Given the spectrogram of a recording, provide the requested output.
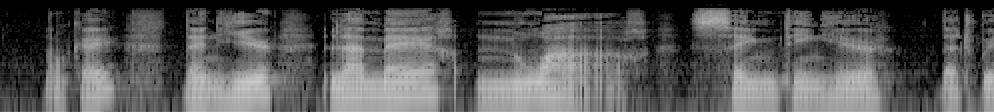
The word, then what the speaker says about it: Noire: Okay, then here, la mer Noire. Same thing here that we had previously. Final E not pronounced, okay? And then OI, remember, wa wa wa, Noire.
